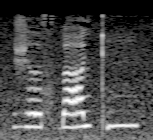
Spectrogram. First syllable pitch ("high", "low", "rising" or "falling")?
low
